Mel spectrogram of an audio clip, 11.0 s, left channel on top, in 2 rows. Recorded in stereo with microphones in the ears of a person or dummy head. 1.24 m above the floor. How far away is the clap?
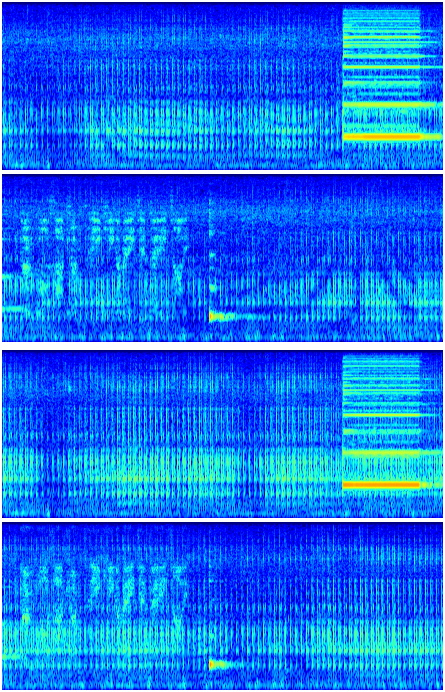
I don't hear a clap.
